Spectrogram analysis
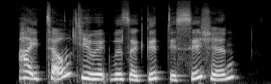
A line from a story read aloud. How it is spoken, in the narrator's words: laughed the mouse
